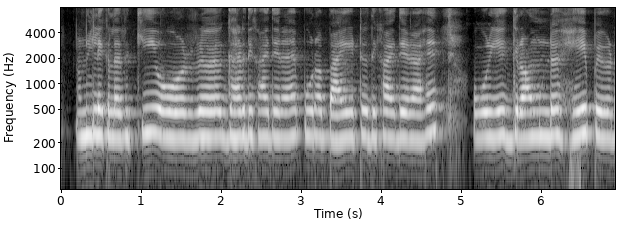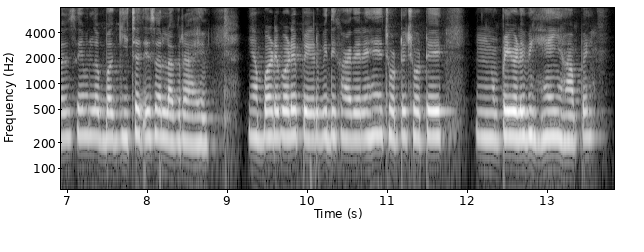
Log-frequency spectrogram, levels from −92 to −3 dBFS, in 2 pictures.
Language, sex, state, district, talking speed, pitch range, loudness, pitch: Kumaoni, female, Uttarakhand, Uttarkashi, 180 wpm, 230-240 Hz, -17 LUFS, 235 Hz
